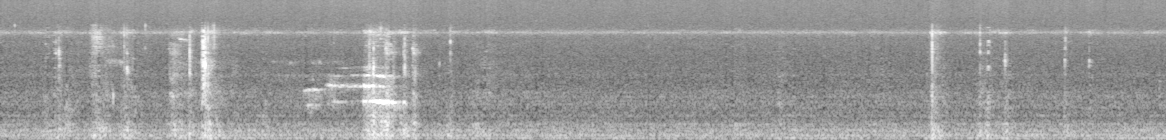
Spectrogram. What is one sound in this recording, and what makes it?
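Cards slide softly on a table.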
